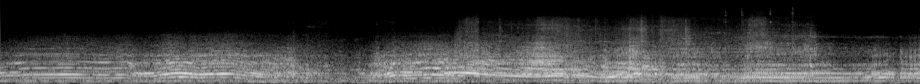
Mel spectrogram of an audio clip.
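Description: Rally-raid car engine revving in repeated surges as the car drives slowly past, its pitch rising and falling. It grows louder about four seconds in.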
